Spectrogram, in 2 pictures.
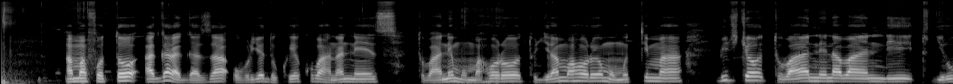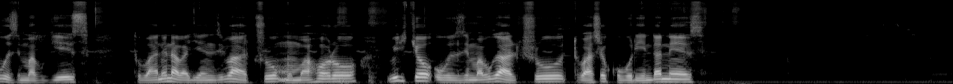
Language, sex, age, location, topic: Kinyarwanda, male, 18-24, Kigali, health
